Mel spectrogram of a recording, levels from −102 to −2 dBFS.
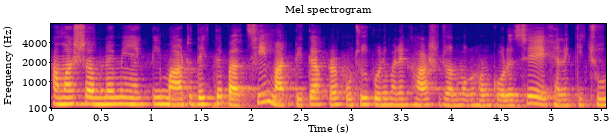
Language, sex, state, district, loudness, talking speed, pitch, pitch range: Bengali, female, West Bengal, Malda, -17 LUFS, 170 wpm, 210 Hz, 195-230 Hz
